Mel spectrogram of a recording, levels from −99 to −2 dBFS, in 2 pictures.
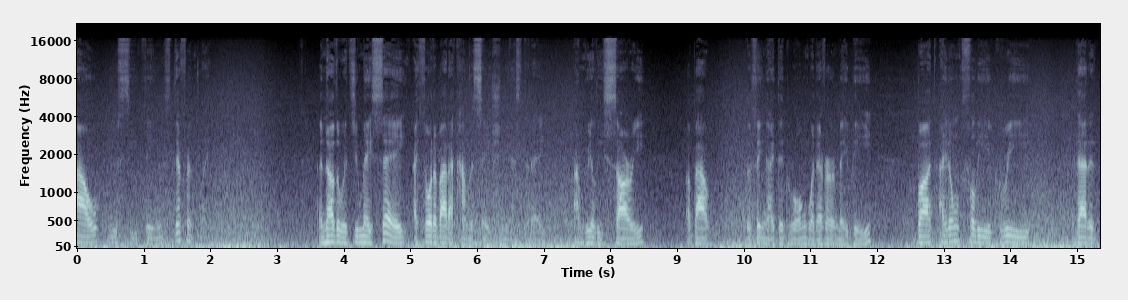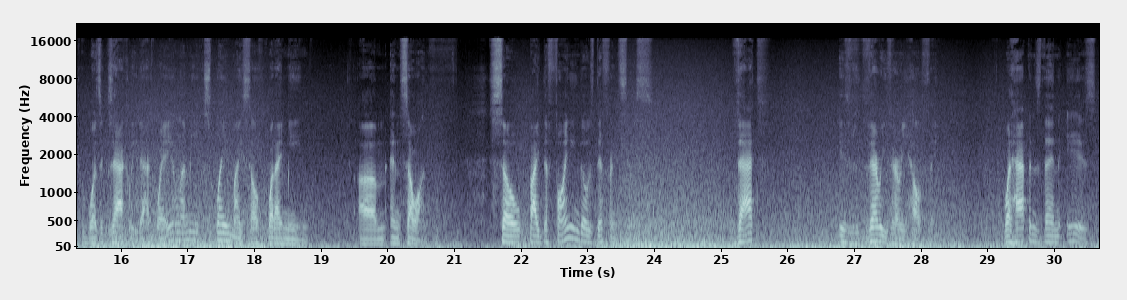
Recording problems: wind noise on the microphone; occasional gusts; 15 dB below the speech
abrupt cut into speech; at the start

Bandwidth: 16.5 kHz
